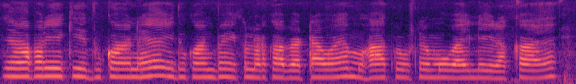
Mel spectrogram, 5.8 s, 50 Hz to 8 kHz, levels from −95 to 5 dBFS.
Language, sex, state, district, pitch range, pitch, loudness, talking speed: Hindi, female, Uttar Pradesh, Muzaffarnagar, 215-235 Hz, 225 Hz, -25 LUFS, 210 wpm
